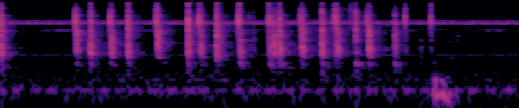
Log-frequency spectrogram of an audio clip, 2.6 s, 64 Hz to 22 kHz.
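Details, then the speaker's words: Passenger power mirror from a Mercedes-Benz W126 S-Class, motor bench-tested on 12 V; rapid dry clicking with no movement, so the gear motor is shot or stuck. "can hear some clicking but no movement yeah so the gear motor is shot or he's stuck"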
